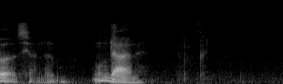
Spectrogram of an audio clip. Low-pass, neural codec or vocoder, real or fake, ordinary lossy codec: 7.2 kHz; codec, 16 kHz in and 24 kHz out, 0.6 kbps, FocalCodec, streaming, 2048 codes; fake; none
